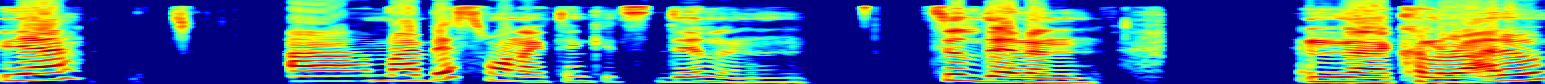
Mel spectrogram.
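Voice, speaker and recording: A woman with a French accent at a fairly high pitch, fairly slow with long, frequent pauses, big swings in loudness, and a dry, close sound with no echo. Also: ordinary pitch variation. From Quebec, Canada. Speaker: guest, music fan. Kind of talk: casual chat. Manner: halting, many fillers.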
